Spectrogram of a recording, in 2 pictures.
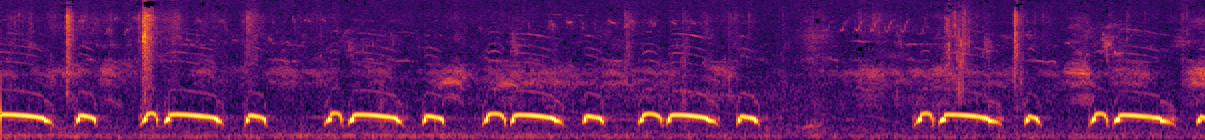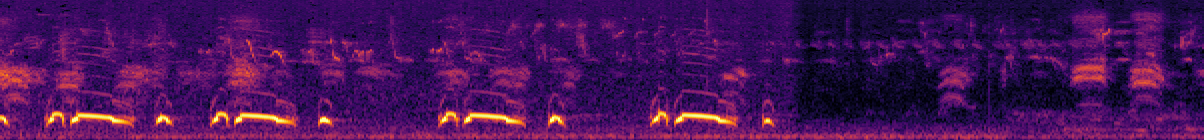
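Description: A bird calling over and over in loud, arched, hooting notes, mostly a long note followed by a short one, in runs with brief pauses. The calling stops near the end. Fainter, higher chirping of other birds goes on behind it.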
